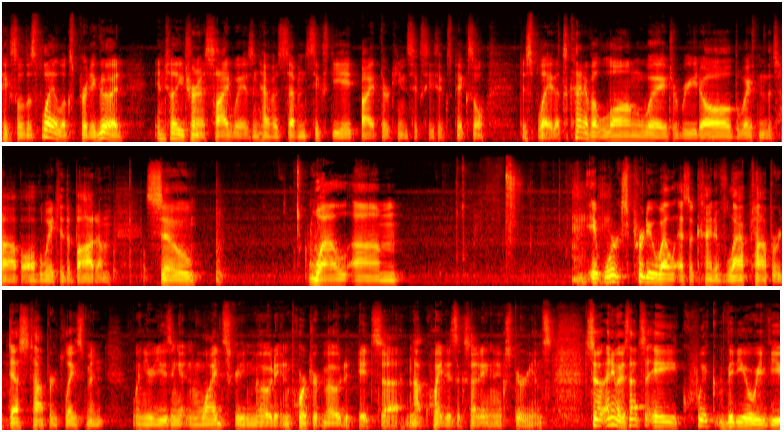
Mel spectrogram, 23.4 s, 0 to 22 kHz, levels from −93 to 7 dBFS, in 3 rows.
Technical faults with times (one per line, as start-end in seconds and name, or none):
none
